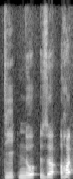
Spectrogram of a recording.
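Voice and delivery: very slow, evenly separated syllables. Shown as a demonstration. Dicte des mots pour repérer z.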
